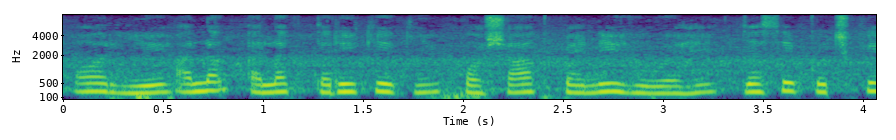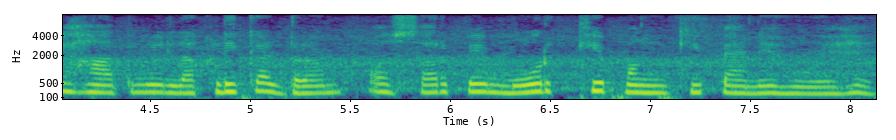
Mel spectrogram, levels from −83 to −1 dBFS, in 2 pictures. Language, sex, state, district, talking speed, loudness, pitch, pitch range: Hindi, female, Chhattisgarh, Korba, 200 wpm, -15 LUFS, 225 Hz, 215-240 Hz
